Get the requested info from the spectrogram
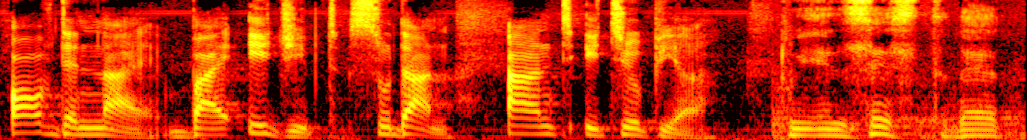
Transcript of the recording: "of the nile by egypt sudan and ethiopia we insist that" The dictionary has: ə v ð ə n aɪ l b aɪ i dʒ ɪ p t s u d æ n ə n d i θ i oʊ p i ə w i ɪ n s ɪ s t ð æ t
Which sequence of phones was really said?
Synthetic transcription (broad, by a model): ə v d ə n aɪ b aɪ i dʒ ɪ p t s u d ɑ n ə n d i t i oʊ p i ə w i ɪ n s ɪ s t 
